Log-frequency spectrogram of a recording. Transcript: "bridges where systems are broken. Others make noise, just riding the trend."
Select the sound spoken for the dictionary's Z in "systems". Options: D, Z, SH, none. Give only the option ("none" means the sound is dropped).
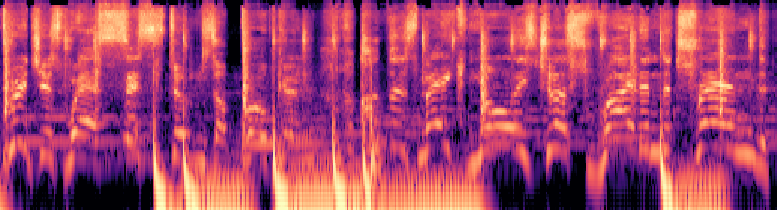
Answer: Z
